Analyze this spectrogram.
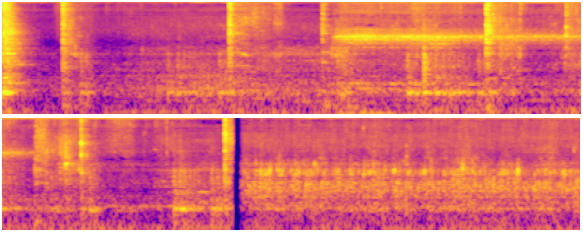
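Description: Metal ladle stirring chickpea curry in a stainless steel kadai, clinking against the pan several times. After a cut about eight seconds in, the thick curry is bubbling at a steady boil.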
